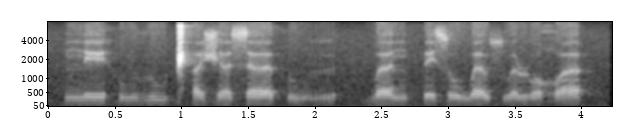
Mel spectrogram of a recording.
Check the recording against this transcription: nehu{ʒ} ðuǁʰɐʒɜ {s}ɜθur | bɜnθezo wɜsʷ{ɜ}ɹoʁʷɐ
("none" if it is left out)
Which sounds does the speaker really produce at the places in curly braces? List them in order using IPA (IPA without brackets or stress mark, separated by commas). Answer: none, s, ɜ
